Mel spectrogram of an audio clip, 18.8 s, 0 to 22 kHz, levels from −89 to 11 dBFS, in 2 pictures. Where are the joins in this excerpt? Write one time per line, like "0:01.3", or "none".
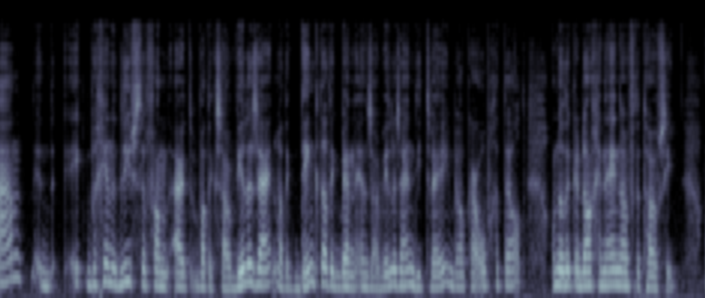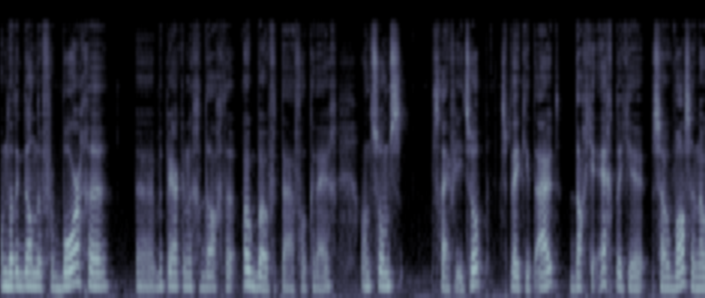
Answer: none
